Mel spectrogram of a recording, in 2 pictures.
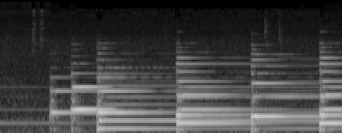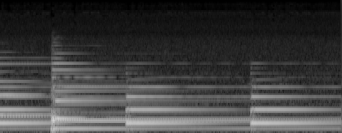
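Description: A solo piano plays a measure of Khachaturian's Andantino, with a sustained right-hand half note over repeated left-hand notes. About eight clear, evenly spaced strikes ring and decay cleanly, with no talking.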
